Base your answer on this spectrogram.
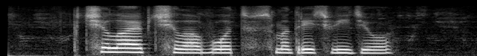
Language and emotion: Russian, neutral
